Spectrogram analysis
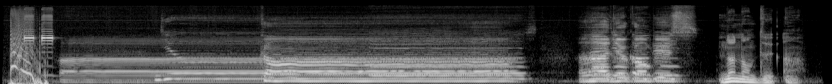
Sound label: a capella session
